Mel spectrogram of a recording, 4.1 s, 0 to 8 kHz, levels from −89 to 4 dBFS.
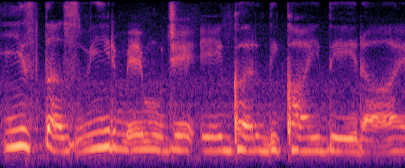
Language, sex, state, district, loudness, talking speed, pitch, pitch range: Hindi, female, Rajasthan, Jaipur, -18 LUFS, 145 wpm, 215 Hz, 205-230 Hz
